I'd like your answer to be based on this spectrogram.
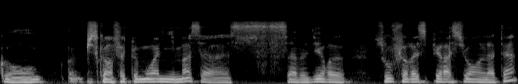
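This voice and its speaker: Against a quiet background, a man with a medium pitch and a dark, mellow tone speaks at a fairly slow pace with fairly even intonation. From France, Aveyron. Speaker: radio panelist. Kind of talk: casual chat.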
